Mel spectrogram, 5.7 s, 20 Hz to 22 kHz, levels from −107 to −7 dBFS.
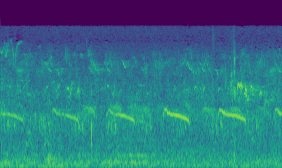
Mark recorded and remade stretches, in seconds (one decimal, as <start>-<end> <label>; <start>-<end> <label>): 0.0-5.7 recorded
